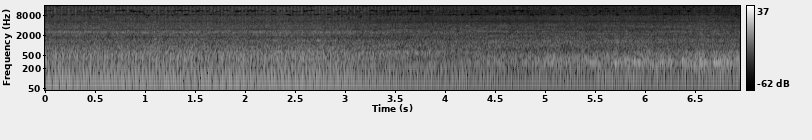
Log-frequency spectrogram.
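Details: 1986 John Deere 216 lawn tractor small petrol engine, after carb cleaning and PTO adjustment, driven along the driveway. It gives an even, steady chugging with no misses, hunting or surging. Running normally.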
